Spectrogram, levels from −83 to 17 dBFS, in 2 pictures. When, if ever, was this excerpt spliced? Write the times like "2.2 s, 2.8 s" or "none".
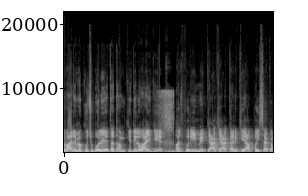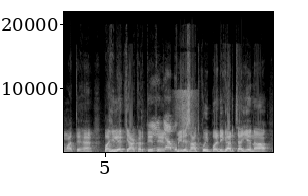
2.0 s, 6.4 s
